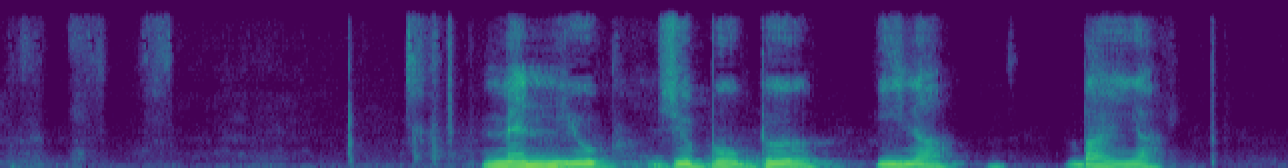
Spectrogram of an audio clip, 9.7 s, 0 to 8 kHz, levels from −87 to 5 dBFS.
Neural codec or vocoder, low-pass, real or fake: codec, 16 kHz, 1.1 kbps, Voila-Tokenizer; 7.2 kHz; fake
